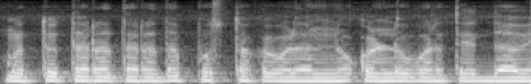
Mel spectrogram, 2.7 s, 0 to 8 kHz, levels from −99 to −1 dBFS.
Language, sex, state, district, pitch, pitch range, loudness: Kannada, male, Karnataka, Bidar, 135 Hz, 130-140 Hz, -14 LUFS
